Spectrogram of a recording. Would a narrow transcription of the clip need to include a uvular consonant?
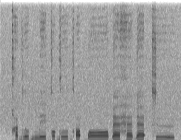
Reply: yes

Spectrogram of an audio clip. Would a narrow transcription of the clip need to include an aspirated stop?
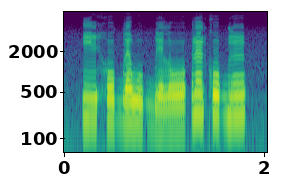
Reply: no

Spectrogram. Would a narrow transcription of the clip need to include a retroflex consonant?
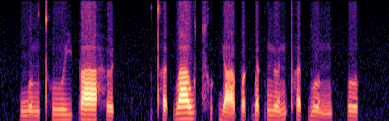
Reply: no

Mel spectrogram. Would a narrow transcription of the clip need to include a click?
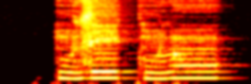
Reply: no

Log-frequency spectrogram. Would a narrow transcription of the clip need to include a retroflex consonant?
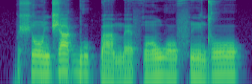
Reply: no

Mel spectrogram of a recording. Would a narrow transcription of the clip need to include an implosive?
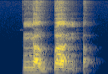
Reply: yes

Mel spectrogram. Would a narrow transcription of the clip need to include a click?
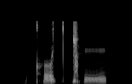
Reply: yes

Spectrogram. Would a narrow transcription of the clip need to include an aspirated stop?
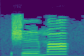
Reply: no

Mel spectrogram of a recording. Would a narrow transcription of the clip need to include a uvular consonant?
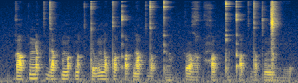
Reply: yes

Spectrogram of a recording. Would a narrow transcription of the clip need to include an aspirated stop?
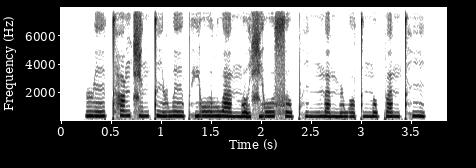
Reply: yes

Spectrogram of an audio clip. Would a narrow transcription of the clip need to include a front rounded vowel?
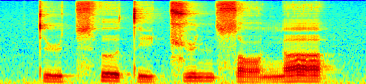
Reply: yes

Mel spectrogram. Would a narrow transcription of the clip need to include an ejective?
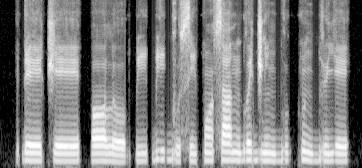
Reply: no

